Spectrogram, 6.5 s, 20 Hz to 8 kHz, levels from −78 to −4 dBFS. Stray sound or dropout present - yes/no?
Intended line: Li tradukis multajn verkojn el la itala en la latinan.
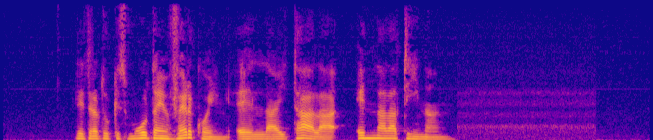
no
